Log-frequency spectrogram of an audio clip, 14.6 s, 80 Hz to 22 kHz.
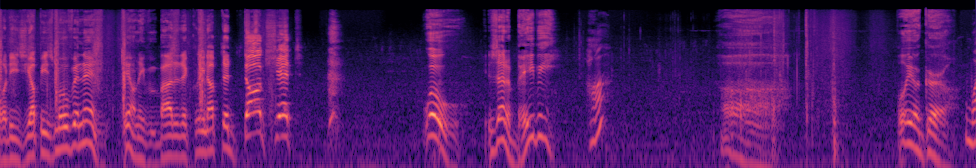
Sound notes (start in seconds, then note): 4.9 person gasps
